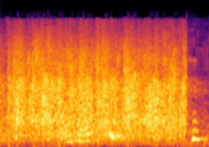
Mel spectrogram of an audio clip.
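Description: An audience applauds with steady, dense clapping for about two and a half seconds, then it cuts off abruptly and a voice briefly begins to speak.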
